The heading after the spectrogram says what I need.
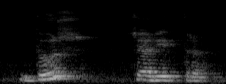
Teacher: यहाँ पर विसर्ग का आधा तालव्य सा हो रहा है।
